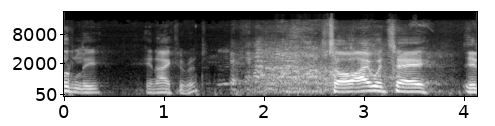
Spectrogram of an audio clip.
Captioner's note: laugh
